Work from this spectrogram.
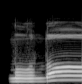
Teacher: Yo, panjangkan dulu 6 harokat, kemudian tekan pada huruf ro.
